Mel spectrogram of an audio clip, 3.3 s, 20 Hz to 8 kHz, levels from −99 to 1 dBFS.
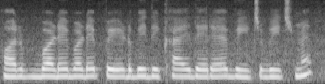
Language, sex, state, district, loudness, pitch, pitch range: Hindi, female, Gujarat, Valsad, -15 LUFS, 215 Hz, 210-215 Hz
